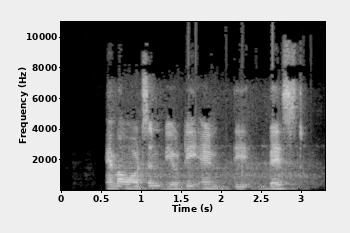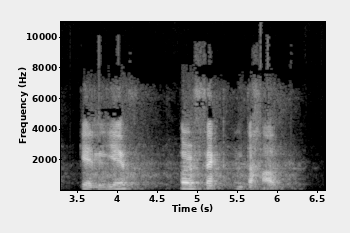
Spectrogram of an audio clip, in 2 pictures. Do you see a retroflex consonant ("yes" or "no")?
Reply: yes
